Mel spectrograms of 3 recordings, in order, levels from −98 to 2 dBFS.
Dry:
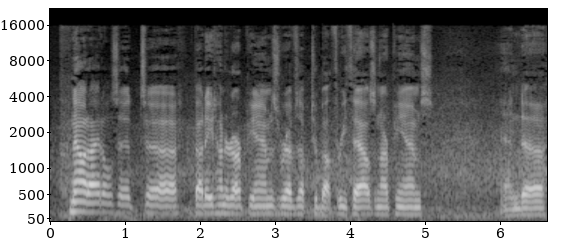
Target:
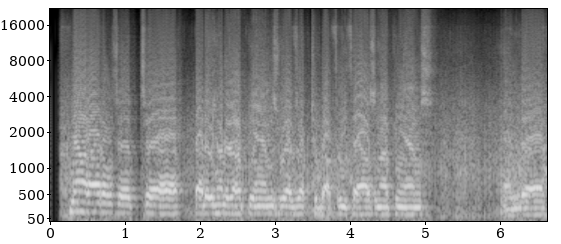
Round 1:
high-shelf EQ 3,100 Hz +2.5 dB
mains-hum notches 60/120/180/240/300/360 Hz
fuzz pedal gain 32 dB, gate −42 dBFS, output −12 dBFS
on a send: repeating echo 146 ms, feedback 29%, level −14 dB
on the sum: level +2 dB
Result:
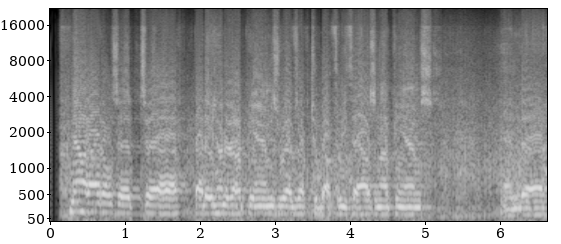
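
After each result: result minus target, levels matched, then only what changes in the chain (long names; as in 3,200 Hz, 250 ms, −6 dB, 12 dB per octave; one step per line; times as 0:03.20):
echo 64 ms late; 8,000 Hz band +5.5 dB
change: repeating echo 82 ms, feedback 29%, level −14 dB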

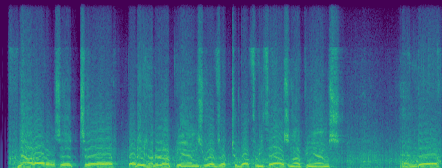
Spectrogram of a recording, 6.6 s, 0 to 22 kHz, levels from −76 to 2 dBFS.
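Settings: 8,000 Hz band +5.5 dB
change: high-shelf EQ 3,100 Hz −8 dB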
